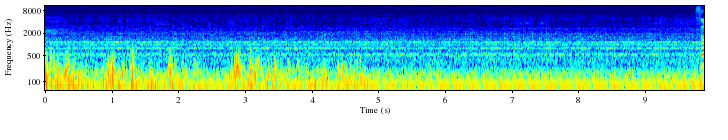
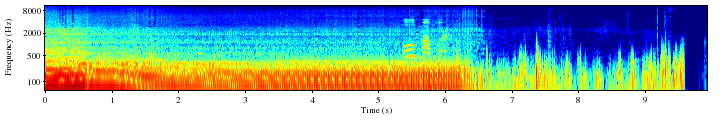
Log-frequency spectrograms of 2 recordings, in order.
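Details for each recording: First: 1998 Pontiac Sunfire idling after its factory muffler was replaced with a new OEM Walker muffler, checked for leaks: low, steady exhaust burble with no puffing or ticking from the joints; quiet, even, leak-free, quieter than the old one. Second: 1998 Pontiac Sunfire with worn factory muffler due for replacement with an OEM Walker unit: deep, loud, booming tailpipe drone at steady idle, far too coarse for stock; worn-out muffler.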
